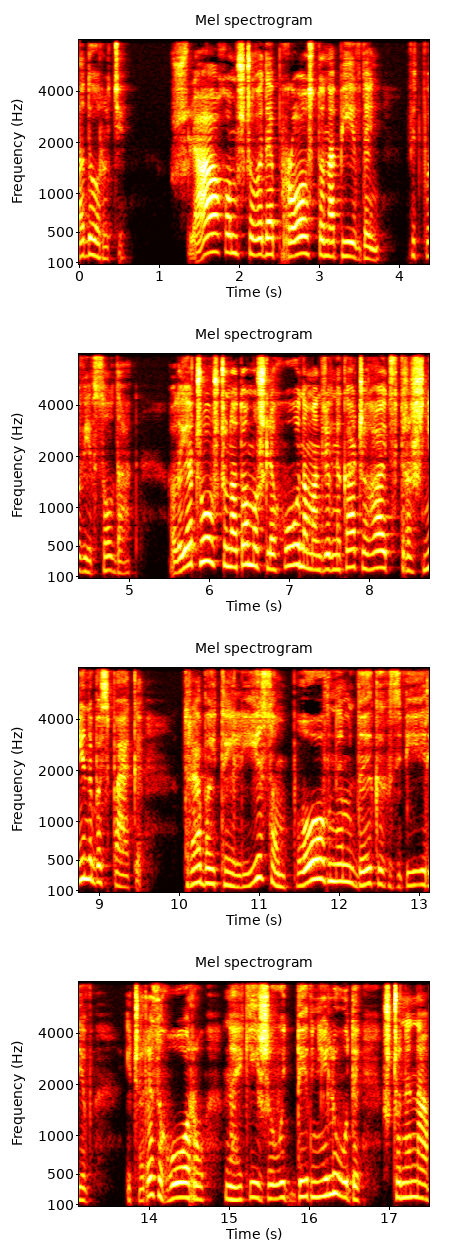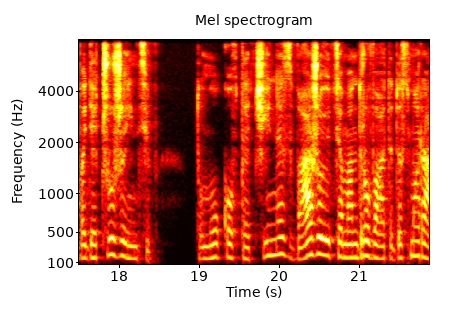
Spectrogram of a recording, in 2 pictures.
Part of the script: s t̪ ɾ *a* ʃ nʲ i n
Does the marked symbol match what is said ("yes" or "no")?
no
